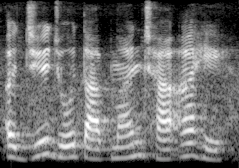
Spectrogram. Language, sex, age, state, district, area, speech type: Sindhi, female, 30-45, Maharashtra, Mumbai Suburban, urban, read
